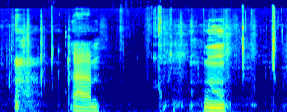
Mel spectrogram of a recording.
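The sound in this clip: Someone crunches and chews Pan Pan crunchy spicy chicken wheat snacks, with faint brittle crunches and clicks. Short voiced sounds come in between the bites.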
